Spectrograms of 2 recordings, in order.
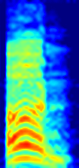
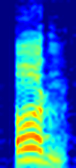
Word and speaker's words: earn: तो इस शब्द में ई का उच्चारण हम लोग नहीं करेंगे। क्या पढ़ेंगे? अर्न, ए आर एन, अर्न।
